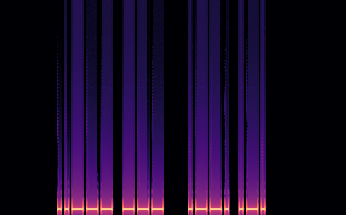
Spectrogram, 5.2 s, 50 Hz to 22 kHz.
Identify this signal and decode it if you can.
Morse code, heard as a keyed tone, about 22 wpm, 700 Hz. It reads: 2O PR
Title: Winter Field Day Exchanges Encore 22wpm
